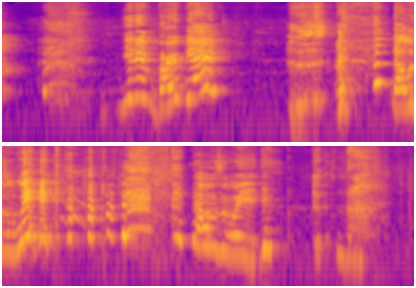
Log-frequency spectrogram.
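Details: Drinking Sprite as fast as possible in a no-burping challenge: voices talking and laughing with a few rough, gulping belch sounds mixed into the speech; burping.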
